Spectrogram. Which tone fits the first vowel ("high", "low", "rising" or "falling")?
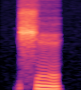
low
